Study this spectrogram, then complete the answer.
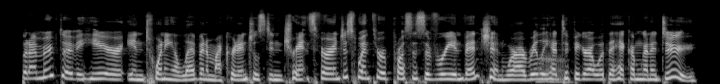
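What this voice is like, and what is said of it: Australian accent. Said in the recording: “as you can hear, I'm from Australia ... It's definitely Australian.”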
